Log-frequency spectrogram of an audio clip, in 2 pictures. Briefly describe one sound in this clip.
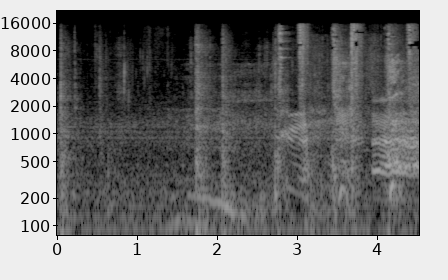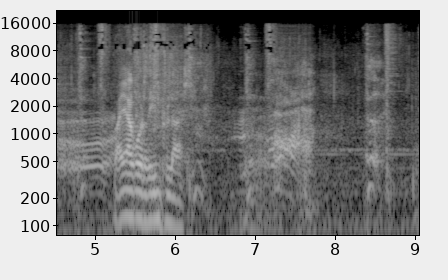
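A zombie groans and growls nearby.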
